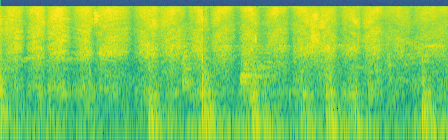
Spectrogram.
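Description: A whiteboard being wiped clean with a duster in rapid back-and-forth rubbing strokes, with a few dull low thumps from about one and a half seconds in.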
